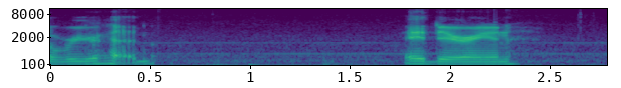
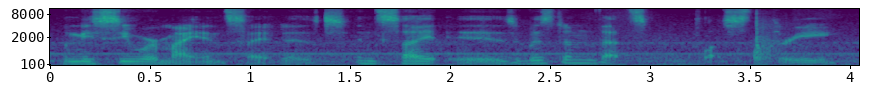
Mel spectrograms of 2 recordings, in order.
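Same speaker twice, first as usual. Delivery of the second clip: whisper; 10 dB quieter than usual. Real, not acted. Player mutters over character sheet.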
